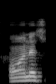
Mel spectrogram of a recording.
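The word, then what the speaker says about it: honest: She gave dash dash ऑनेस्ट reply, ऑनेस्ट से pronunciation an ऑनेस्ट reply, ठीक है, एन ऑनेस्ट reply.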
